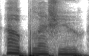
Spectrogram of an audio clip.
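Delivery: slow, drawn-out sanctimonious "Oh, bless you"; mock pious blessing. Mocking church people who nearly hit his family, sanctimonious drawl. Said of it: "they try to do that fucking bullshit where they're like".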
